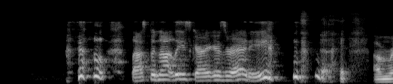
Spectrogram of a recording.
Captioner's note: laughs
